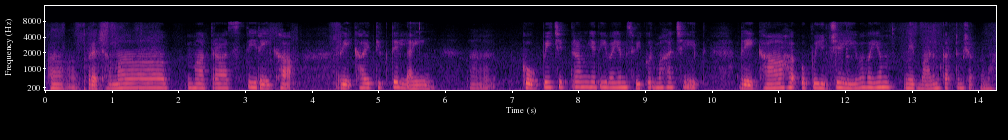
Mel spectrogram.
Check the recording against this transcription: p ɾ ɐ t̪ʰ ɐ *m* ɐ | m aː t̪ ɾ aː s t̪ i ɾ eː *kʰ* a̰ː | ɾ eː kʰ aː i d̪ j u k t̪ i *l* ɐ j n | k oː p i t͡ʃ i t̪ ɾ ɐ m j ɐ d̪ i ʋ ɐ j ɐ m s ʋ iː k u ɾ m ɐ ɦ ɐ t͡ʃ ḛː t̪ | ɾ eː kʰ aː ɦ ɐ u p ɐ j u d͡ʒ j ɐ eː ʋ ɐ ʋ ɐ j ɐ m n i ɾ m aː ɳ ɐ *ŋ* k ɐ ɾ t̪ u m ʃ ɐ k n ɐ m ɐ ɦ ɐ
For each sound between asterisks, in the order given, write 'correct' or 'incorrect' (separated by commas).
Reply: correct, correct, correct, incorrect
